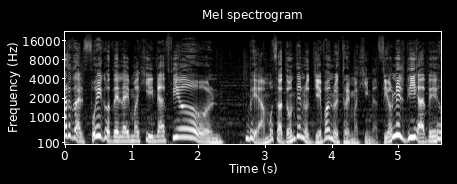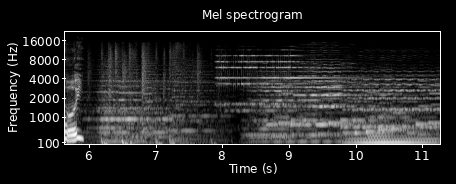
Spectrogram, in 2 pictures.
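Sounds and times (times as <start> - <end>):
speech: 0.0 - 6.4
telephone ringing for an incoming call: 7.8 - 10.1.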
